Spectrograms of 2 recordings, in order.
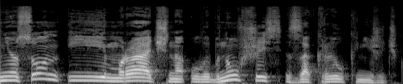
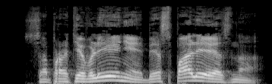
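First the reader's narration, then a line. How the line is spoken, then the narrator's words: Guard's roar. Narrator (Russian): взревел охранник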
